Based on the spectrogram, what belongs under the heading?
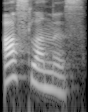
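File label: "асланыс", Komi, female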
